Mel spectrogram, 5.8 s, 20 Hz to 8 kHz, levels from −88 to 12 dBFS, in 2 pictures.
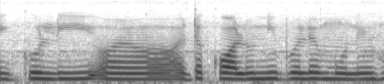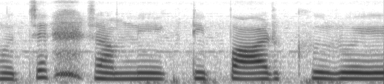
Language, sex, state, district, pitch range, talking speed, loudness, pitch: Bengali, female, West Bengal, Dakshin Dinajpur, 205-220 Hz, 115 wpm, -17 LUFS, 210 Hz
